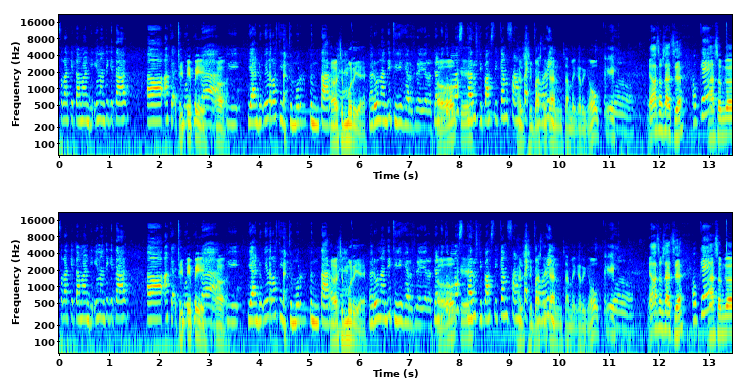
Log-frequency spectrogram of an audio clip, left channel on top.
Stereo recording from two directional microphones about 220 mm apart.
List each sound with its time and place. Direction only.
0.1 s a woman's voice: 5° left (ahead or behind)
